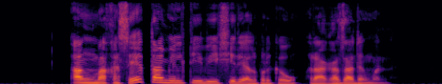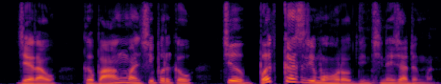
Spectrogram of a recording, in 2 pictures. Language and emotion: Bodo, disgusted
